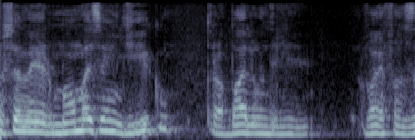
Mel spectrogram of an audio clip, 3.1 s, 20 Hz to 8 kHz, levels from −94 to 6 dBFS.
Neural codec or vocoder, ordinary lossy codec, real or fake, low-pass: codec, 16 kHz, 4 kbps, FunCodec, trained on Chinese and English, 50 frames a second; none; fake; 7.2 kHz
